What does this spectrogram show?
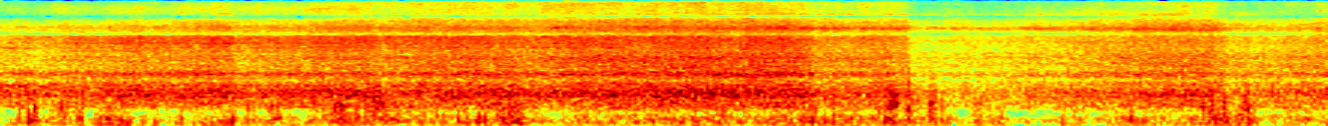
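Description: Electric commuter train running across a concrete railway viaduct: a steady rumble of wheels on rails, with wind gusting on the microphone.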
